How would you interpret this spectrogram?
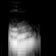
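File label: "ooh", Indian English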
